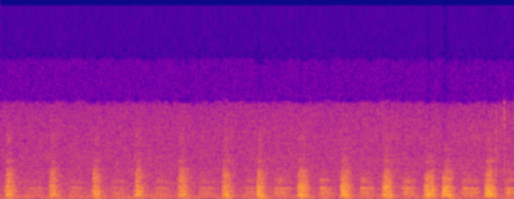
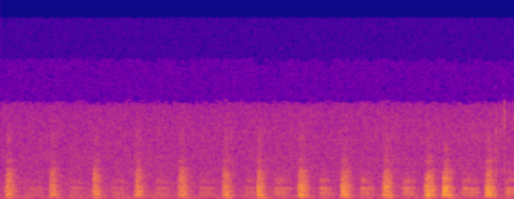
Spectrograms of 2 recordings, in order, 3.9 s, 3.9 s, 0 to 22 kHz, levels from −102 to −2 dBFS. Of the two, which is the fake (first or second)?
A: first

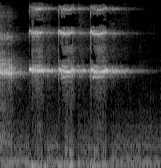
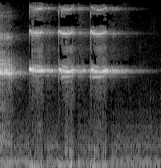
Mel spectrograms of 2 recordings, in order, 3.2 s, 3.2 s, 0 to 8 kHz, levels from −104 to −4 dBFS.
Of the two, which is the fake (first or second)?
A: first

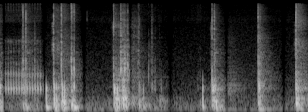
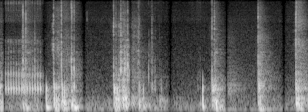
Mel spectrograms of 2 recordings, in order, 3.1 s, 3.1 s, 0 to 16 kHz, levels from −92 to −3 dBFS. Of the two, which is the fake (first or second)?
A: second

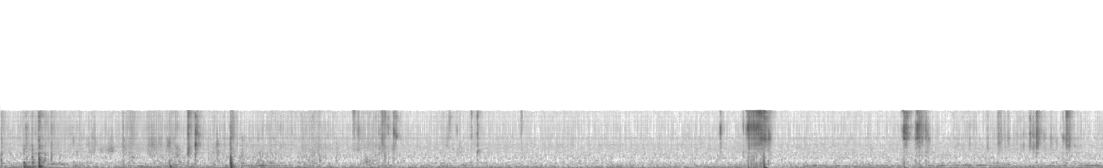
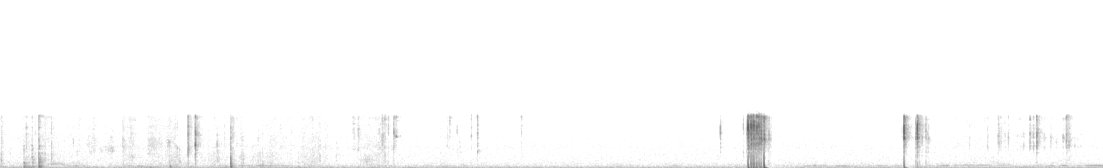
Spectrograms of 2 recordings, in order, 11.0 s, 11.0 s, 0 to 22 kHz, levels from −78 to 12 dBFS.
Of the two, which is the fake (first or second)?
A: first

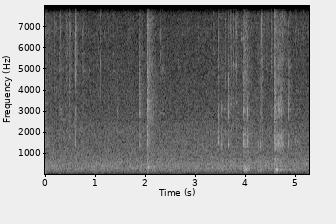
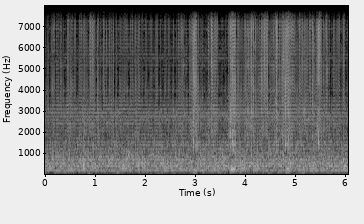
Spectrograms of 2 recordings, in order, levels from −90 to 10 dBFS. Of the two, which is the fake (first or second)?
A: second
